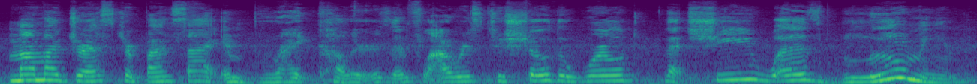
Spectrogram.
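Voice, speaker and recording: A woman's voice: mid-range voice, animated, takes it slowly, over music, low-quality recording. A woman who is an author, reading her children's picture book aloud on an online webinar recording. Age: adult, parent of a young son.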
